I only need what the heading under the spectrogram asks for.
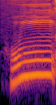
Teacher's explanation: মিম সাকিনের পর মিম আসছে ইদগাম হয়ে যাবে ইদগামের এক পরিমাণ গুন্না হবে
